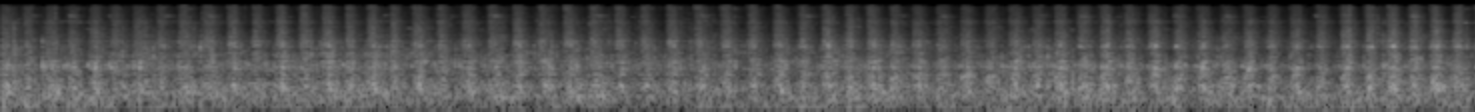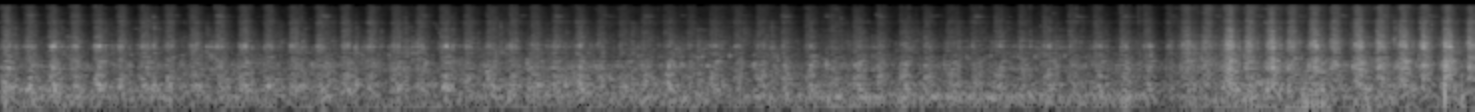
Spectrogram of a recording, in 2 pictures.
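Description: Bull-powered gear toka machine running: its iron gearbox and fodder cutter make a steady, fast, evenly repeating clatter. The clatter grows louder and sharper near the end.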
